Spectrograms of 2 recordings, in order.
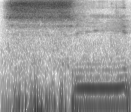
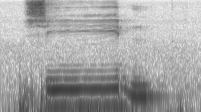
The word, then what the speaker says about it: শিন: জা scene scene scene শিন এটা একদম ভিন্ন ভিন্ন কিন্তু সিনের থেকে ভিন্ন উচ্চারণ হবে তাহলে মত উচ্চারণ উচ্চারণ হবে স উচ্চারণ বের হবে শিন শিন সদ সদ সদ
